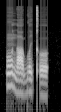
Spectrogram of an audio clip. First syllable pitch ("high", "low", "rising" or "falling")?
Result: high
